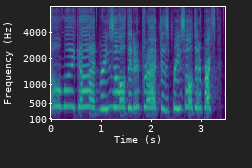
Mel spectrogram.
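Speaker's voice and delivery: very high, loud, sobbing, crying wail. Retelling Danny's reaction to fantasy football news, imitating Danny crying. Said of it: "Danny crying, going".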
